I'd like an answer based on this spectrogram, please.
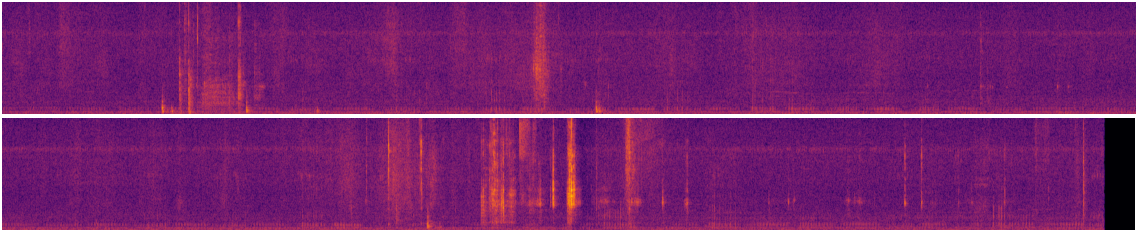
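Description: Kitten purring loudly and continuously while being petted, a motorboat-like rumble pulsing evenly with its breathing. A few sharp clicks and rustles of handling sound about two seconds in and again around twenty seconds in, and the purr cuts off abruptly near the end.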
